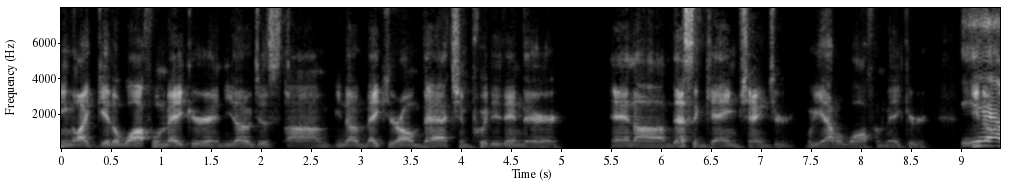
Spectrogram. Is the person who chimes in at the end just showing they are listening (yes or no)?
no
